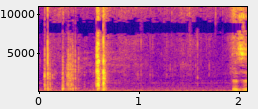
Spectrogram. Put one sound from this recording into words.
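Small scissors snip through soft tissue.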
